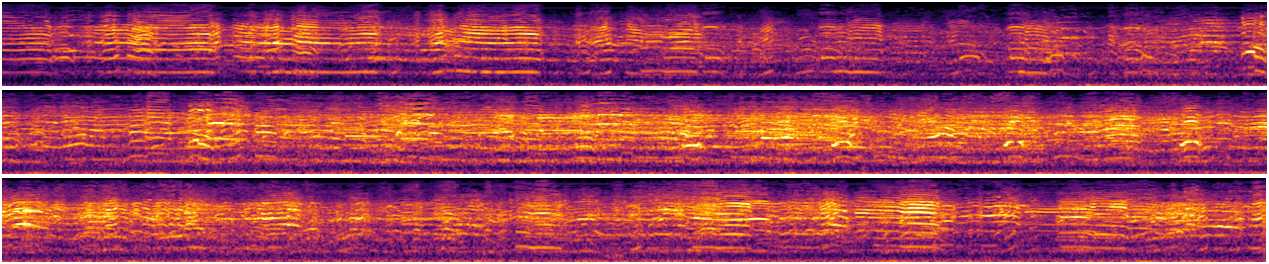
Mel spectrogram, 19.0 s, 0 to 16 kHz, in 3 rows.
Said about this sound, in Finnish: mutta tämä kaikki, mikä tässä kuuluu, niin se oli ihan vieressä. Ja nämä linnut oli tavattoman rohkeita, eli tätä äänitettä pääsi tekemään ihan 10 metrin päässä. Mutta kuunnellaan, miten voimakas äänisiä nämä pikkukajavat on.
